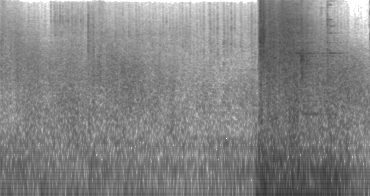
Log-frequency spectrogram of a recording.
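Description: Tank gun fire in World of Tanks on Xbox One, a quiet rumbling backdrop broken by a sudden loud boom that holds as a heavy blast and rumble before easing.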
